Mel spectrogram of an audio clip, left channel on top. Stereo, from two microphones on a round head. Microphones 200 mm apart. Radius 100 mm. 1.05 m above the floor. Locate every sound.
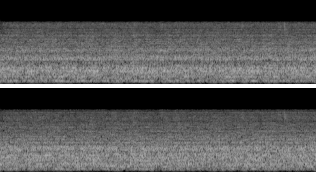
0.0 s running water: 5° left (ahead or behind), 1.8 m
